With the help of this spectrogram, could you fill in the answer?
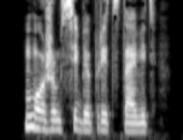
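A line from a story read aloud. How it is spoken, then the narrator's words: Wry snort. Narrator (Russian): хмыкнул Олег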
